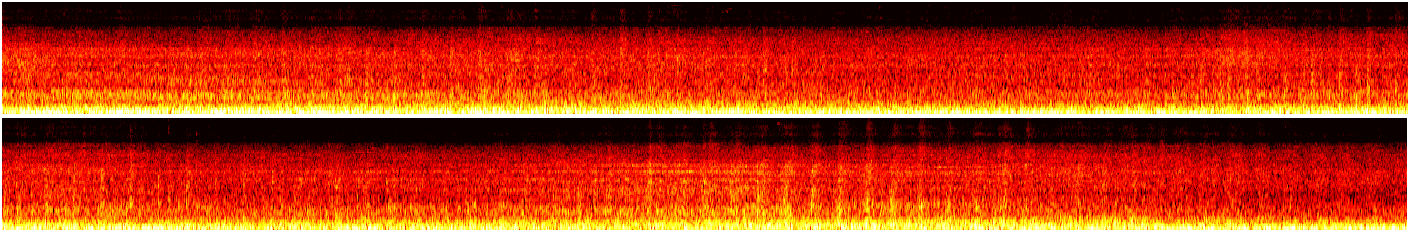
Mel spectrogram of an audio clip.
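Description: Freight cars of a mixed freight train rolling past: a steady, loud rumble of steel wheels on the rails, with light clicking from the wheels.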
